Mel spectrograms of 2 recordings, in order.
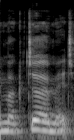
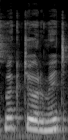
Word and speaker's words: McDiarmid: and it would be McDiarmid, but it's McDiarmid because this is the Scottish pronunciation which is a rhotic accent.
